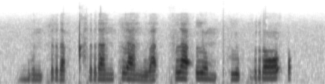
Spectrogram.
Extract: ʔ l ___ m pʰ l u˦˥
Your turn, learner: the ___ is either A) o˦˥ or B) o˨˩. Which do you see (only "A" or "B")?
B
